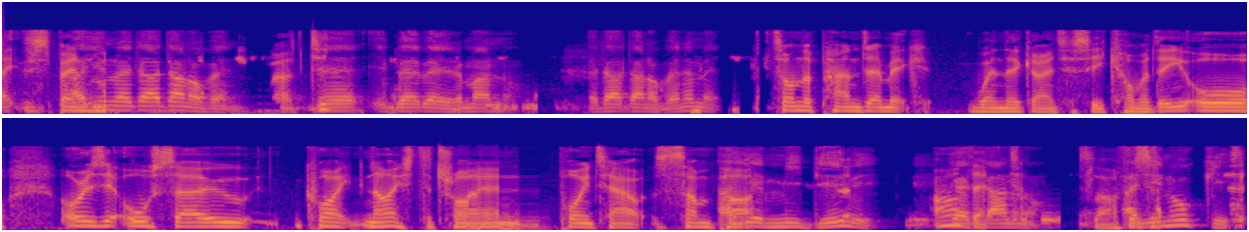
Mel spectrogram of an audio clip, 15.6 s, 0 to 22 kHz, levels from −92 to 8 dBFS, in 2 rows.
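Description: At 0.08 to 0.12 s a very faint echo leak appears: a copy of the speech delayed by 210 ms and lying far below it. The likely cause is a far-end loudspeaker whose echo canceller let some of its microphone pickup through and sent it back.

From 0.63 to 4.81 s the speech is suppressed in double talk. Across roughly 3 s of that span the level dips and breaks up, falling by as much as about 40 dB at its deepest. This likely comes from an echo canceller that could not separate the local talker from the loudspeaker echo while both sides spoke, so it turned both down. Overlapping this, from 1.83 to 4.82 s, the echo leak returns much stronger, at about 15 dB below the speech and again 210 ms late, as a trailing copy.

From 10.64 to 11.21 s the speech turns into a rigid, metallic buzz at 66.8 Hz that still roughly follows the speech contour. This is robotic sound from repeated short buffers, likely caused by audio arriving too seldom, so most of the stretch is made up of repeats of the last fragment. 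The buzz rate fits a buffer of about 15 ms.

From 12.5 to 15.57 s double-talk suppression cuts in again, for about 1.5 s in total and again dropping by up to about 40 dB. From 13.41 to 15.53 s the 210 ms echo leaks back at about 10 dB below the speech, the most audible it gets in the clip.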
